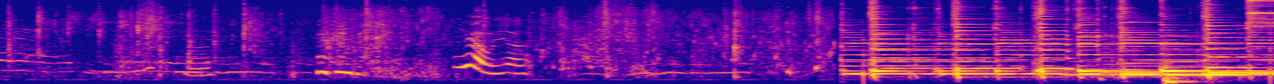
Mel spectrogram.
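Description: Children's voices and hands splashing water in a small inflatable pool, then background music of plucked strings starts suddenly and loudly a little past halfway.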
